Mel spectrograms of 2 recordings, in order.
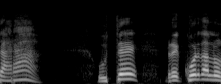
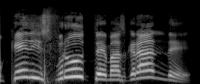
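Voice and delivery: slow exclamation; 5 semitones higher, 5 dB louder, much slower than usual. Shown as a demonstration. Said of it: "Diga conmigo".

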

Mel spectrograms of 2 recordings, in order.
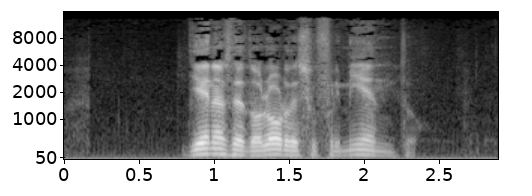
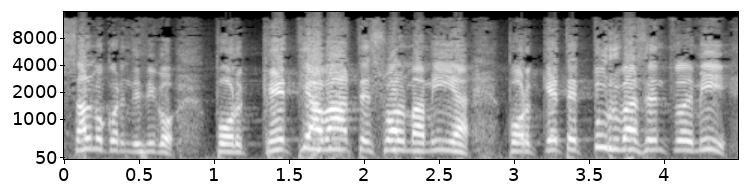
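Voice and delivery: much louder and higher sermon voice; full-force preaching; 9 semitones higher, 12 dB louder than usual. Real, not acted. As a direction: thunder it at the congregation.

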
